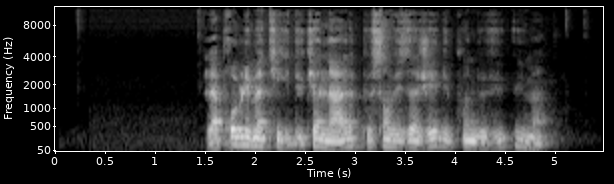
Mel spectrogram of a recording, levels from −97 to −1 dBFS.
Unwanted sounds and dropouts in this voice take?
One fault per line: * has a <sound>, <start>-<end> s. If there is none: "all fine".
all fine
